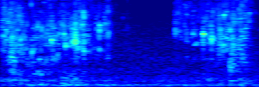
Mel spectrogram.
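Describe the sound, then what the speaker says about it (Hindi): Water is poured into a cooking pot while a curry is being made, two bursts of splashing, pouring liquid separated by a brief quiet gap, close by and with no talking. "इसके बाद इसमें डालेंगे पानी"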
